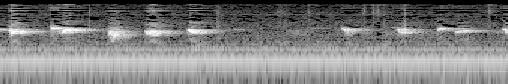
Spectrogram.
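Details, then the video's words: Male yellow-vented bulbul calling to a rival, giving short whistled notes that bend and slur, delivered in two quick bursts separated by a brief pause, over a faint constant electrical hum. "TRUCUK GACOR NGEROL MEMANGGIL LAWAN"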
